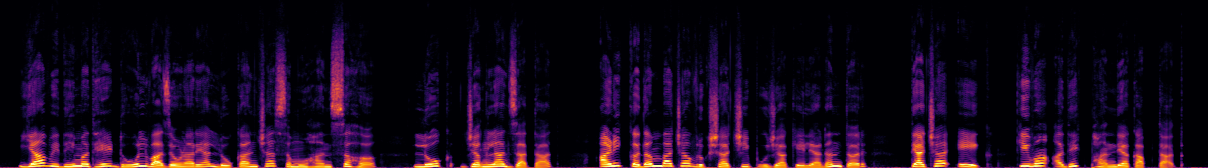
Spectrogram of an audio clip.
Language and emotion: Marathi, neutral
